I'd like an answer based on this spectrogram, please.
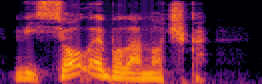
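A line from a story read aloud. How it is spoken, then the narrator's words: Exclaimed. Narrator (Russian): воскликнул один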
